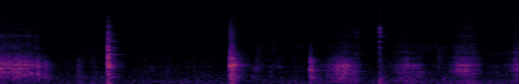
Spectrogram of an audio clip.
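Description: Kitchenware handled against a ceramic mixing bowl of noodle kugel mixture: two sharp knocks about a second and a half apart, with softer scraping and shuffling between and after them.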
